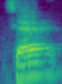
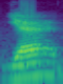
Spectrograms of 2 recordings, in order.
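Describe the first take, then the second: First: The j is made with the tongue tip, breathy. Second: The j is made with the middle of the tongue. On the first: The speaker calls it wrong. "keluar dari ujung lidah sehingga keluar hamesnya ... Nah itu salah ya" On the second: The speaker calls it right. "keluarnya dari tengah-tengah lidah"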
